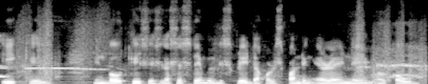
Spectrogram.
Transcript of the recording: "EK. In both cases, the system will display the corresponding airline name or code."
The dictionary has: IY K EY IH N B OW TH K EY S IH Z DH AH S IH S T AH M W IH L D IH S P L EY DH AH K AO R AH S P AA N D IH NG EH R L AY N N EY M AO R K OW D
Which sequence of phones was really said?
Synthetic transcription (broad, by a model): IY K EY IH N B OW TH K EY S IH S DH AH S IH S T AH M W IH L D IH S P L EY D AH K AO R AH S P AA N D IH NG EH R AY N N EY M AO R K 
